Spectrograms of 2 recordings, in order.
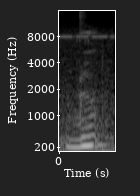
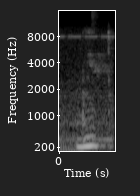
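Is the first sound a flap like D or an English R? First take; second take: D-like flap; D-like flap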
